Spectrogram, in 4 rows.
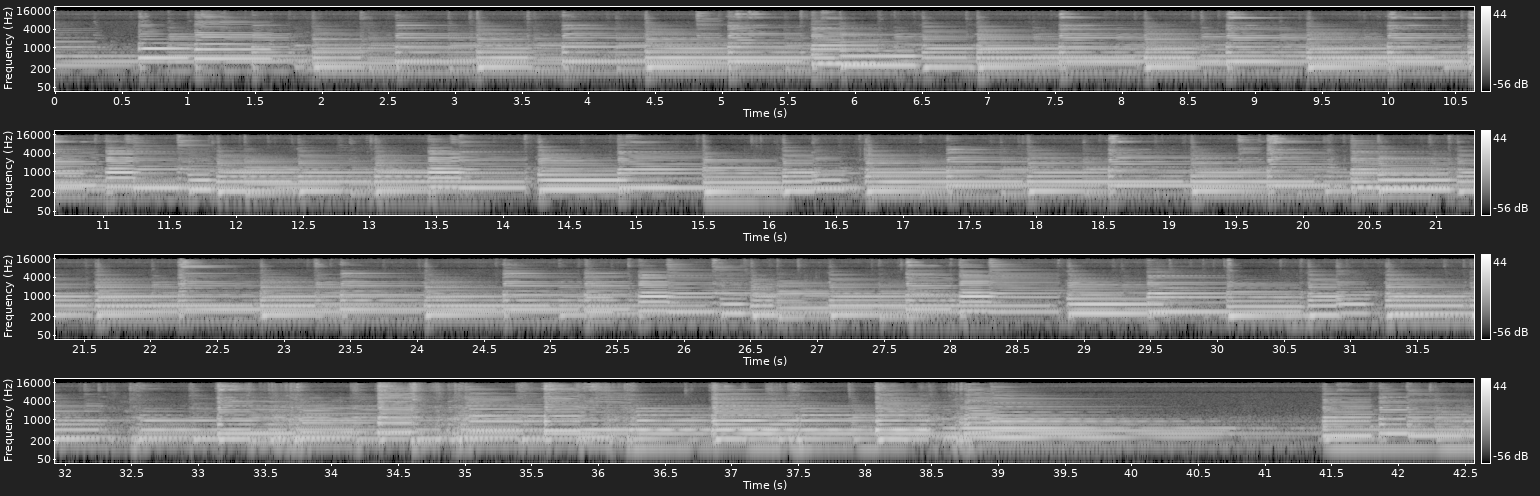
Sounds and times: Acoustic guitar: 0:00.0 - 0:42.5.

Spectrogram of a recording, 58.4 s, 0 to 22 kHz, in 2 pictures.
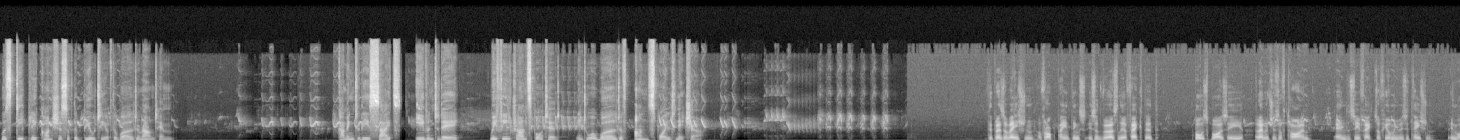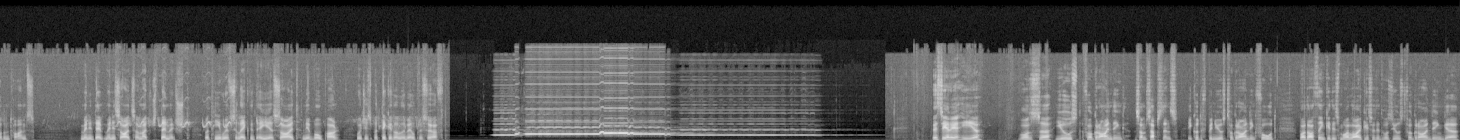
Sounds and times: Chirp, tweet: 0:00.2 - 0:07.4, 0:09.2 - 0:18.2, 0:23.2 - 0:28.5.

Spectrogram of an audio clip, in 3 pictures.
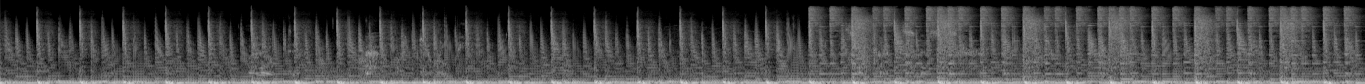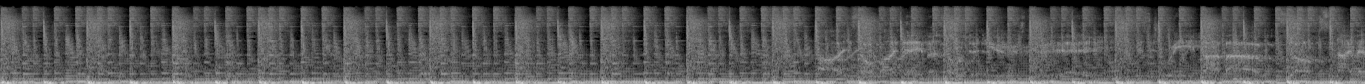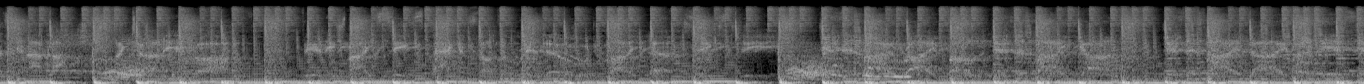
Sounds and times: Music: 0:00.0 - 0:40.9.

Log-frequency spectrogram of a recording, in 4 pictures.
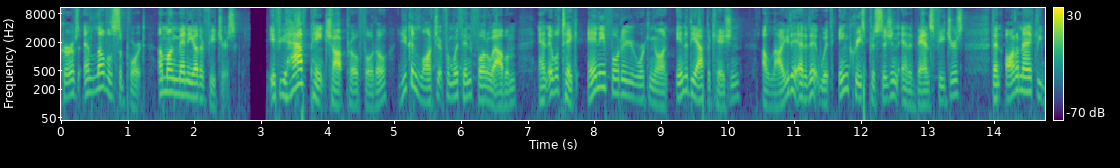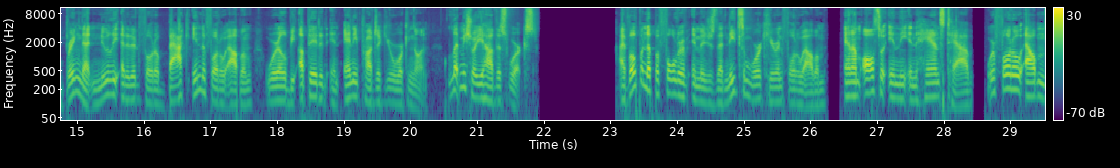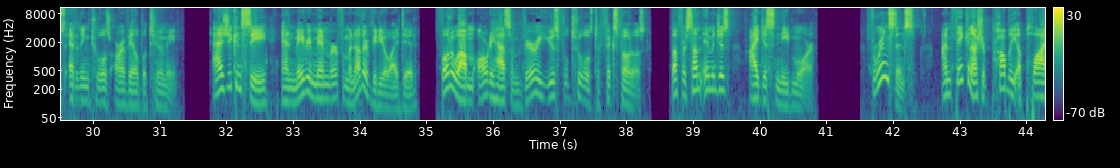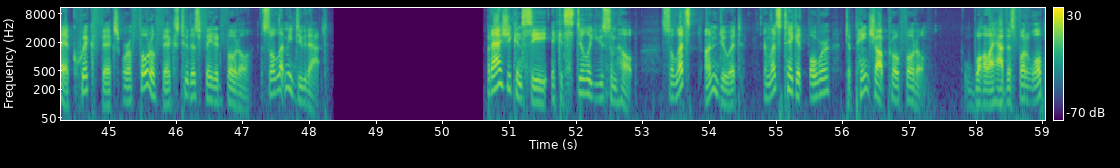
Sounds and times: Speech: 0:00.0 - 0:22.0, 0:23.1 - 0:40.9, 0:41.6 - 0:48.4, 0:50.7 - 0:59.0.

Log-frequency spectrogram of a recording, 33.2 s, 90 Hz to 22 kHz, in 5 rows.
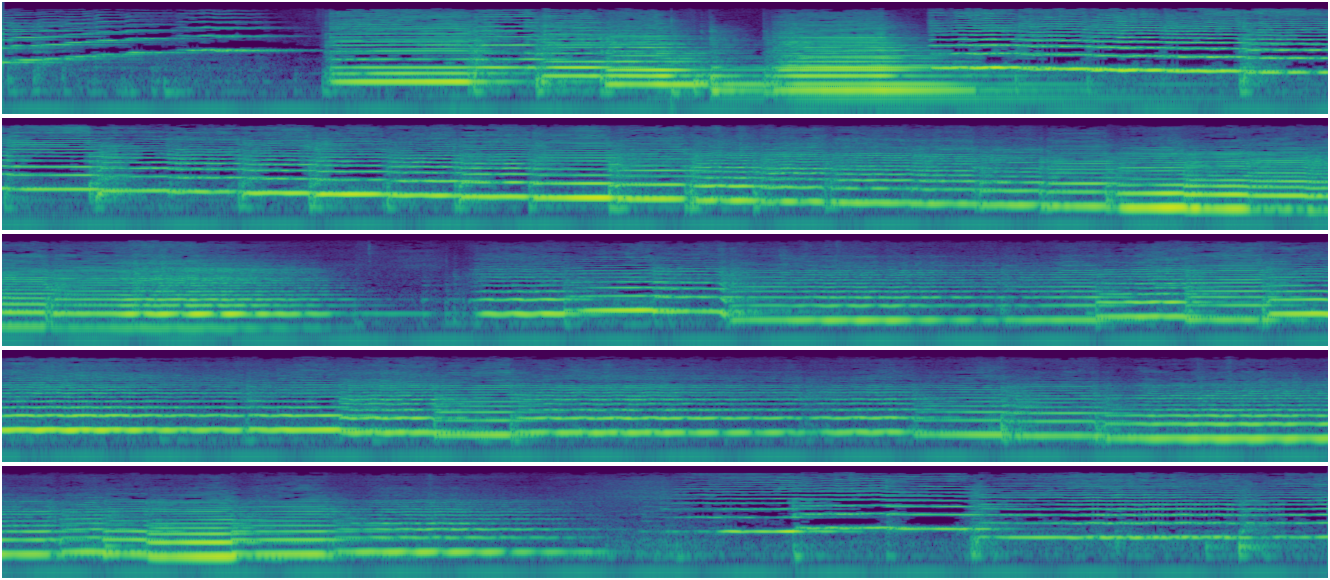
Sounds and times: Violin, fiddle: 0:00.0 - 0:33.1.

